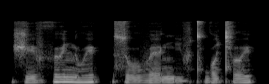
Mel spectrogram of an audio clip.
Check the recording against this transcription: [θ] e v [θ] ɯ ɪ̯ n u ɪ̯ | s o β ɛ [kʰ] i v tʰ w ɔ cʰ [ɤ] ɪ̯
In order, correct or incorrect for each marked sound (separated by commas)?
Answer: incorrect, correct, incorrect, correct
